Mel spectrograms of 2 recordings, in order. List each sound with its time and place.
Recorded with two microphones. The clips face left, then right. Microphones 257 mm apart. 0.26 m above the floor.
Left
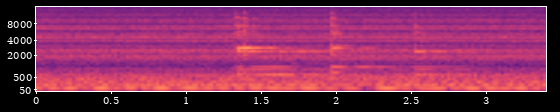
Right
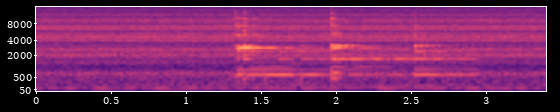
0.0 s a drone: 60° left (ahead or behind)
1.3 s a chime: 10° right (ahead or behind)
